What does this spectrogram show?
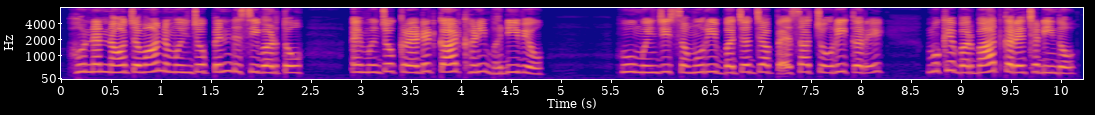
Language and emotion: Sindhi, fearful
